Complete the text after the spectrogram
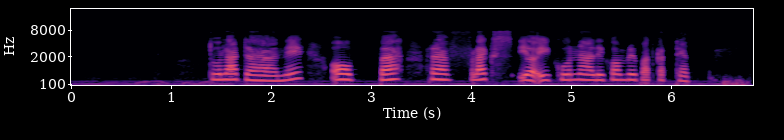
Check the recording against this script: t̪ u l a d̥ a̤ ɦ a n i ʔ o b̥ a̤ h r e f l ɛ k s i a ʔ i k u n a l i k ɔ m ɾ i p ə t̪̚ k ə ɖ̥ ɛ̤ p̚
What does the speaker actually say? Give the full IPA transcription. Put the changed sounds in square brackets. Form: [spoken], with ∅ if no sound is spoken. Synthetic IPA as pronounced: t̪ u l a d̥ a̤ ɦ a n [e] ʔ o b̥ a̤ h r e f l ɛ k s [j] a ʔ i k u n a l i k ɔ m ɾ i p [a] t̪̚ k ə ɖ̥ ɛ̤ p̚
